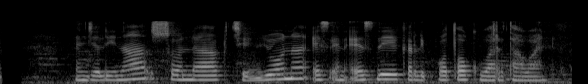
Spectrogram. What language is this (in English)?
Sundanese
